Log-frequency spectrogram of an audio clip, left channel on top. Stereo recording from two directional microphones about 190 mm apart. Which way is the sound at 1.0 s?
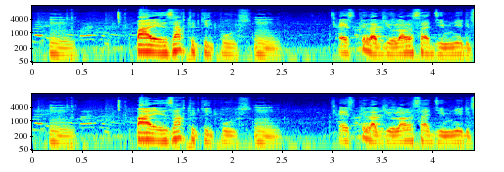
55° left (ahead or behind).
